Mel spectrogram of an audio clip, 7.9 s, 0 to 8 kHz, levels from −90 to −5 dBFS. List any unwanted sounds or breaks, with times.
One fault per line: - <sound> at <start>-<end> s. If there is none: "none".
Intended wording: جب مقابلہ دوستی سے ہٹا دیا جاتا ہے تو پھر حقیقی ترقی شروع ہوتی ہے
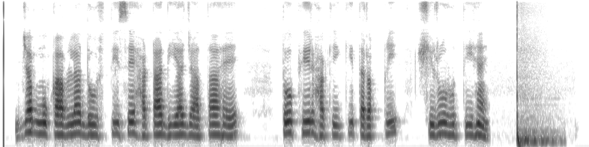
- thud at 6.9-7.6 s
